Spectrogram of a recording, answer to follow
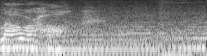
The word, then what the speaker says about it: Lowerhall: My ears have met with the news of the Liberation Army's reclamation of Castle Lowerhall. It's pronounced Lower Hall.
